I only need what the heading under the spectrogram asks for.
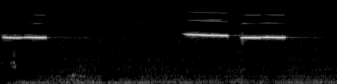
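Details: A Black-capped Chickadee, a common Manitoba winter bird, gives its mating call: three clear, pure whistles, one note, a pause, then a higher note dropping lower, likened to "cheeseburger".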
